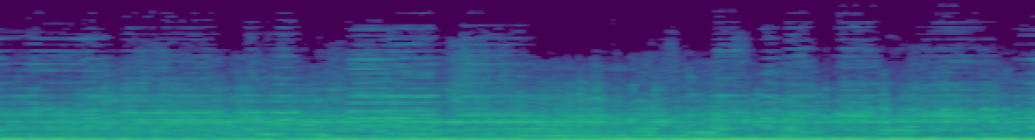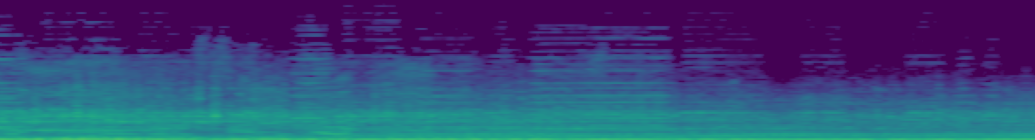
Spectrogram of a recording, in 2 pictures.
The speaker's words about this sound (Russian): По грунтовой дороге быстро едет легкий немецкий танк. Он виляет из стороны в сторону, корпус и башни прикрыты маскировкой из веток.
